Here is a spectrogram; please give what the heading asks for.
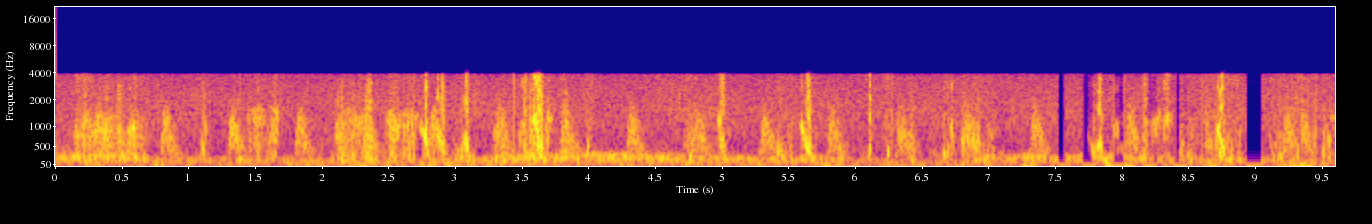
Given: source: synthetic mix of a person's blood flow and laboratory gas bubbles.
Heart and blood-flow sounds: Doppler ultrasound of blood flow; subclavian vein
0.00-0.70 s: bubbles
1.06-1.17 s: bubbles
1.31-1.68 s: bubbles
2.07-3.11 s: bubbles
3.26-3.94 s: bubbles
3.96-4.04 s: bubbles
4.70-4.83 s: bubbles
4.95-5.07 s: bubbles
5.39-5.54 s: bubbles
5.57-5.71 s: bubbles
6.07-6.15 s: bubbles
6.20-6.29 s: bubbles
6.36-6.49 s: bubbles
6.63-7.06 s: bubbles
7.74-8.00 s: bubbles
8.13-8.38 s: bubbles
8.41-8.56 s: bubbles
8.67-8.92 s: bubbles
9.09-9.35 s: bubbles
9.48-9.61 s: bubbles
From the record:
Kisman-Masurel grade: 243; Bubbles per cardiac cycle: several, 3 to 8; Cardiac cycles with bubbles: 100%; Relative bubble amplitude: loud (0.450 to 0.775); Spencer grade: 3 (all of the cardiac periods contain showers or single bubble signals, but not dominating or overriding the cardiac motion signals); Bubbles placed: anywhere in the cardiac cycle

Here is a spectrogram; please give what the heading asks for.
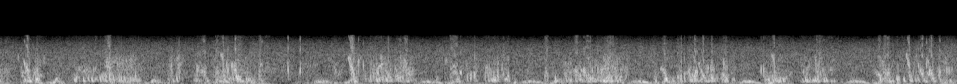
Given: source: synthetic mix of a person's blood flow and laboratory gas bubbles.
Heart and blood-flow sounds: Doppler ultrasound of blood flow; precordium
0.00-0.12 s: bubbles
0.14-0.48 s: bubbles
0.66-1.45 s: bubbles
1.66-1.85 s: bubbles
1.93-2.71 s: bubbles
2.85-2.92 s: bubbles
2.97-3.04 s: bubbles
3.33-4.20 s: bubbles
4.35-4.41 s: bubbles
4.44-5.13 s: bubbles
5.43-6.31 s: bubbles
6.52-7.38 s: bubbles
7.58-7.94 s: bubbles
8.00-8.39 s: bubbles
8.73-9.55 s: bubbles
From the record:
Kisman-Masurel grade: 444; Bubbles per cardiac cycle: continuous sound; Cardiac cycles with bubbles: 100%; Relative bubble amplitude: maximal (0.775 to 0.999); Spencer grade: 4 (maximum detectable bubble signal sounding continuously throughout systole and diastole of every cardiac period, and overriding the amplitude of the normal cardiac signals); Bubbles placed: only in the low amplitude regions of the cardiac cycle

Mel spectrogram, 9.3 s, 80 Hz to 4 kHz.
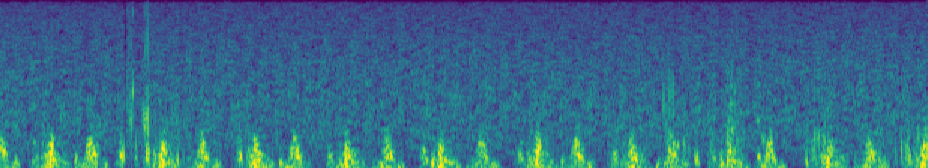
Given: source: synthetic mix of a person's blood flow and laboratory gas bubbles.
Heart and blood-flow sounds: Doppler ultrasound of blood flow; precordium
1.28-1.88 s: bubbles
6.61-7.04 s: bubbles
7.25-7.46 s: bubbles
7.56-7.66 s: bubbles
8.04-8.33 s: bubbles
8.77-8.84 s: bubbles
8.94-9.29 s: bubbles
From the record:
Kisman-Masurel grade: 221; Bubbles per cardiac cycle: several, 3 to 8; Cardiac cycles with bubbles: 10 to 50%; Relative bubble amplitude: barely perceptible (0.100 to 0.250); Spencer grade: 2 (many but less than half of the cardiac periods contain bubble signals, singularly or in groups); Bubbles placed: anywhere in the cardiac cycle

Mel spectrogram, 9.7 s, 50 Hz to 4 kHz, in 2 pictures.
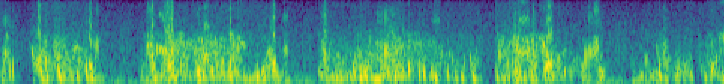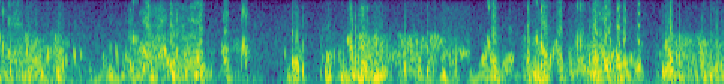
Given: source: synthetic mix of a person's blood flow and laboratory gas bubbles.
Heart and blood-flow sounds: Doppler ultrasound of blood flow; precordium
0.01-0.12 s: bubbles
0.18-0.69 s: bubbles
0.94-1.94 s: bubbles
2.11-3.21 s: bubbles
3.31-3.83 s: bubbles
3.87-4.05 s: bubbles
4.34-5.41 s: bubbles
5.53-6.52 s: bubbles
6.72-6.88 s: bubbles
6.96-7.96 s: bubbles
8.05-9.12 s: bubbles
9.21-9.66 s: bubbles
From the record:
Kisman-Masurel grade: 444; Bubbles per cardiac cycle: continuous sound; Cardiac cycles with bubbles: 100%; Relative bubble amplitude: maximal (0.775 to 0.999); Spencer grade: 4 (maximum detectable bubble signal sounding continuously throughout systole and diastole of every cardiac period, and overriding the amplitude of the normal cardiac signals); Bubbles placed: anywhere in the cardiac cycle

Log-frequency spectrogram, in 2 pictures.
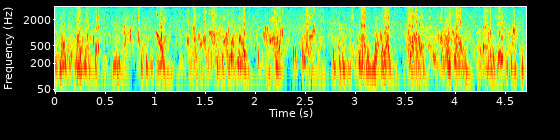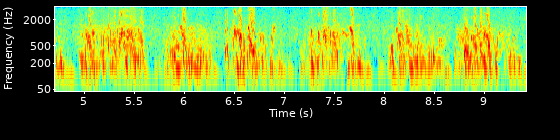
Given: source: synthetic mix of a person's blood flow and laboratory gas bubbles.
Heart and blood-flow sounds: Doppler ultrasound of blood flow; precordium
0.00-0.47 s: bubbles
0.60-0.96 s: bubbles
0.98-1.16 s: bubbles
1.29-1.95 s: bubbles
2.00-2.71 s: bubbles
2.75-3.42 s: bubbles
3.49-4.82 s: bubbles
4.92-5.65 s: bubbles
5.77-6.32 s: bubbles
6.38-6.96 s: bubbles
7.12-7.84 s: bubbles
8.04-8.63 s: bubbles
8.67-9.35 s: bubbles
From the record:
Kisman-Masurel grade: 444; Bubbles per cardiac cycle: continuous sound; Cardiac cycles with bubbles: 100%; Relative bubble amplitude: maximal (0.775 to 0.999); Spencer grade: 4 (maximum detectable bubble signal sounding continuously throughout systole and diastole of every cardiac period, and overriding the amplitude of the normal cardiac signals); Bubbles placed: anywhere in the cardiac cycle

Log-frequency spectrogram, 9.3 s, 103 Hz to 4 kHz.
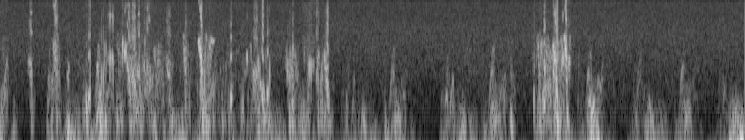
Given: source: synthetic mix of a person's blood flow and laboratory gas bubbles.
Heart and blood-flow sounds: Doppler ultrasound of blood flow; precordium
0.00-0.11 s: bubbles
0.35-0.45 s: bubbles
0.64-0.77 s: bubbles
0.85-0.89 s: bubbles
1.02-1.14 s: bubbles
1.25-2.20 s: bubbles
2.29-2.41 s: bubbles
2.48-3.42 s: bubbles
3.57-3.73 s: bubbles
3.79-4.20 s: bubbles
6.37-6.48 s: bubbles
6.65-7.16 s: bubbles
From the record:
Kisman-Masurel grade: 332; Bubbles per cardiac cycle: rolling drumbeat, 9 or more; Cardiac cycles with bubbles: 50 to 99%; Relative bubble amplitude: moderate (0.250 to 0.450); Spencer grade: 3 (all of the cardiac periods contain showers or single bubble signals, but not dominating or overriding the cardiac motion signals); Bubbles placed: anywhere in the cardiac cycle

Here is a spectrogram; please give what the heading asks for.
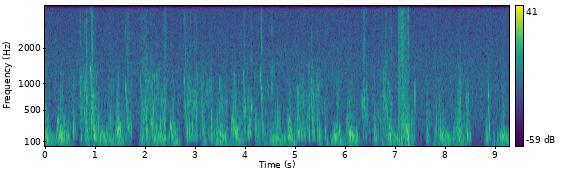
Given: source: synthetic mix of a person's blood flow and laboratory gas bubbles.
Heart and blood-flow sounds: Doppler ultrasound of blood flow; precordium
0.00-0.09 s: bubbles
0.52-1.10 s: bubbles
1.21-1.37 s: bubbles
1.57-1.75 s: bubbles
1.88-2.44 s: bubbles
2.75-3.67 s: bubbles
3.94-4.72 s: bubbles
5.00-5.66 s: bubbles
5.81-5.94 s: bubbles
6.31-6.51 s: bubbles
6.54-6.97 s: bubbles
7.35-7.44 s: bubbles
7.61-7.66 s: bubbles
7.76-8.53 s: bubbles
8.81-8.93 s: bubbles
9.13-9.22 s: bubbles
From the record:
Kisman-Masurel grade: 342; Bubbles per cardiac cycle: rolling drumbeat, 9 or more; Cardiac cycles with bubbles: 100%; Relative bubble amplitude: moderate (0.250 to 0.450); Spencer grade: 3 (all of the cardiac periods contain showers or single bubble signals, but not dominating or overriding the cardiac motion signals); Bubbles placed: only in the low amplitude regions of the cardiac cycle

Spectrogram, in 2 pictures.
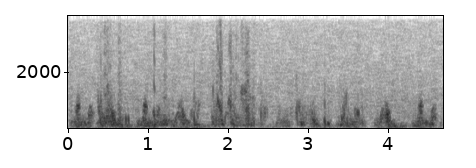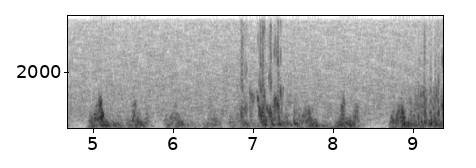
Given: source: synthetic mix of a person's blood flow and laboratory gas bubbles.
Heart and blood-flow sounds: Doppler ultrasound of blood flow; precordium
0.35-0.80 s: bubbles
0.98-1.29 s: bubbles
1.51-1.65 s: bubbles
1.77-2.50 s: bubbles
2.83-3.12 s: bubbles
3.18-3.30 s: bubbles
3.38-3.73 s: bubbles
6.82-7.59 s: bubbles
8.93-9.39 s: bubbles
From the record:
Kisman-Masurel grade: 332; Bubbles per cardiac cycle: rolling drumbeat, 9 or more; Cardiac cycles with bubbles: 50 to 99%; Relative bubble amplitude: moderate (0.250 to 0.450); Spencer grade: 3 (all of the cardiac periods contain showers or single bubble signals, but not dominating or overriding the cardiac motion signals); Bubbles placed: only in the low amplitude regions of the cardiac cycle

